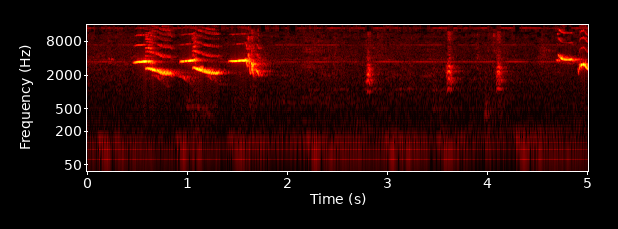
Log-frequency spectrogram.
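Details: Caged, home-kept Oriental magpie-robin, agitated and spreading its tail, used as a lure to make a silent bird sing: three loud whistled slurs falling from high to mid pitch, then softer short notes over a steady low hum.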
